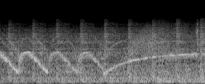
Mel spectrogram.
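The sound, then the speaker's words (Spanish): Siren on a street as a police car and an ambulance arrive: loud wailing tones that sweep down and back up in quick repeated cycles, then one longer, slower rising wail. “Llega un coche de policía e inmediatamente una ambulancia traslada el cuerpo de Sam”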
